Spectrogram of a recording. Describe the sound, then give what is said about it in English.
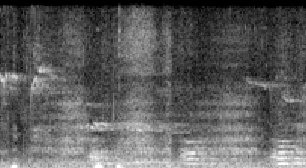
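A few faint dog barks, short and scattered across a quiet outdoor background during a walk, with a hint of voices; the dog is up ahead and out of sight. “You hear that dog? Can't see it.”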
